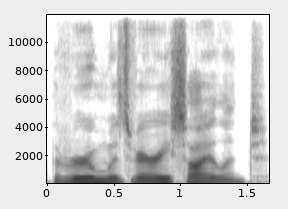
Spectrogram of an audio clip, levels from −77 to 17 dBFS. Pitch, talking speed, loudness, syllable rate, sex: 190 Hz, 180 wpm, -15 LUFS, 4.3 syllables/s, female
